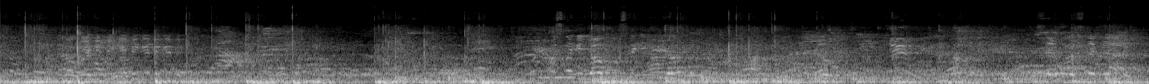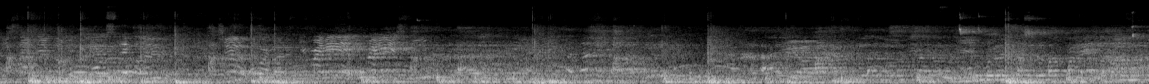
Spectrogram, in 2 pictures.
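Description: Basketballs bounce on a wooden floor in a large echoing gym.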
